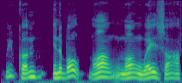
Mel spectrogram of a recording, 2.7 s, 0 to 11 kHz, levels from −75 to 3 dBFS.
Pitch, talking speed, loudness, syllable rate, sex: 155 Hz, 195 wpm, -15 LUFS, 4.1 syllables/s, male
